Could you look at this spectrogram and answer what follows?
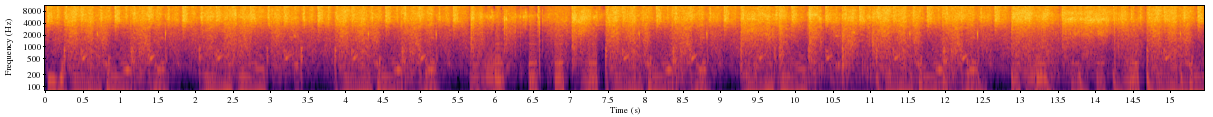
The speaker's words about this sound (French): Ouais, là, il y a des bruits de ski, de snowboard, de patins à glace. Ils avaient fait ce mix pour les Jeux Olympiques de Vancouver au début de l'année.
